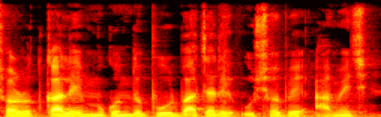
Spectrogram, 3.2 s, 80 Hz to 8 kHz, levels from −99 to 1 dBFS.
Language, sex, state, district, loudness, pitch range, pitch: Bengali, male, West Bengal, Alipurduar, -20 LUFS, 105-115 Hz, 110 Hz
